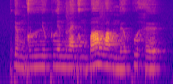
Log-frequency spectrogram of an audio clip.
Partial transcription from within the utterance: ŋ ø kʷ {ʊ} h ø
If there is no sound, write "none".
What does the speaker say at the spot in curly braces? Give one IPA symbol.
ɯ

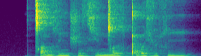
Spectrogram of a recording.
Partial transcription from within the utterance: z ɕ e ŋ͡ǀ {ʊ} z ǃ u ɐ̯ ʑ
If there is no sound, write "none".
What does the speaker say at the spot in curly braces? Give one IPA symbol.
ɵ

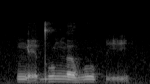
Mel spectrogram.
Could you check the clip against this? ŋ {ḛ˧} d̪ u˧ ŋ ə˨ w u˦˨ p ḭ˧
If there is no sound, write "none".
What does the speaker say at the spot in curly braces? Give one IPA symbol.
ḛ˧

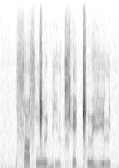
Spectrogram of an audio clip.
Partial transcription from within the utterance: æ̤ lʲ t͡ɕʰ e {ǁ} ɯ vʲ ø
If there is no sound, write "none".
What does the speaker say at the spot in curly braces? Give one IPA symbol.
ǁ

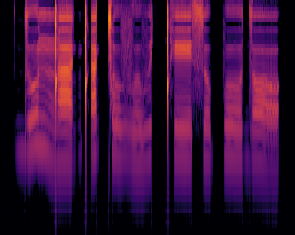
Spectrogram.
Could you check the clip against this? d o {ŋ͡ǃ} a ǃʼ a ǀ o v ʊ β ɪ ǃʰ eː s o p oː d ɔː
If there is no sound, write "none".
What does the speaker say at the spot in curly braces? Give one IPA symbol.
ŋ͡ǃ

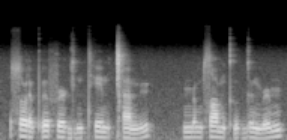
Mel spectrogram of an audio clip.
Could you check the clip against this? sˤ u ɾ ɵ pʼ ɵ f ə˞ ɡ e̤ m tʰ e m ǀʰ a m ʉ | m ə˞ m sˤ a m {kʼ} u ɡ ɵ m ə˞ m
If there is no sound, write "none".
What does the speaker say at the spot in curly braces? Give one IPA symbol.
kʼ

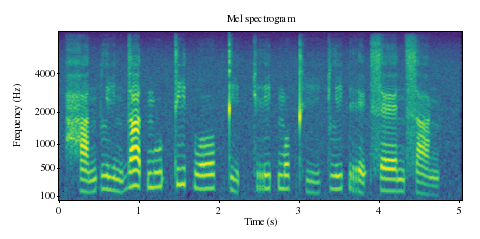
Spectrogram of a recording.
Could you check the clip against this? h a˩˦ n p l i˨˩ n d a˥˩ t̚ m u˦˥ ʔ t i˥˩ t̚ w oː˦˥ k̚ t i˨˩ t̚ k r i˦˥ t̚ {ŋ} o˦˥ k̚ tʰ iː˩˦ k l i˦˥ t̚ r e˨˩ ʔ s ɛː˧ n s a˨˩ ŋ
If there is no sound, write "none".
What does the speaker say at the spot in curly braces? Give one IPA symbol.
m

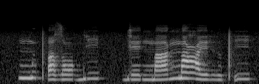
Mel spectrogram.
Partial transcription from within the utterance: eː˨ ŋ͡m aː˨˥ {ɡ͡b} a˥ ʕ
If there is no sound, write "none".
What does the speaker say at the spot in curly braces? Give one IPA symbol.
ŋ͡m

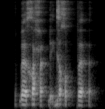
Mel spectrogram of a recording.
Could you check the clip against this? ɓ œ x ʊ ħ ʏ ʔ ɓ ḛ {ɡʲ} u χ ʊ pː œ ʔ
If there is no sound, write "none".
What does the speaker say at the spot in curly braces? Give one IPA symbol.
ɡʲ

